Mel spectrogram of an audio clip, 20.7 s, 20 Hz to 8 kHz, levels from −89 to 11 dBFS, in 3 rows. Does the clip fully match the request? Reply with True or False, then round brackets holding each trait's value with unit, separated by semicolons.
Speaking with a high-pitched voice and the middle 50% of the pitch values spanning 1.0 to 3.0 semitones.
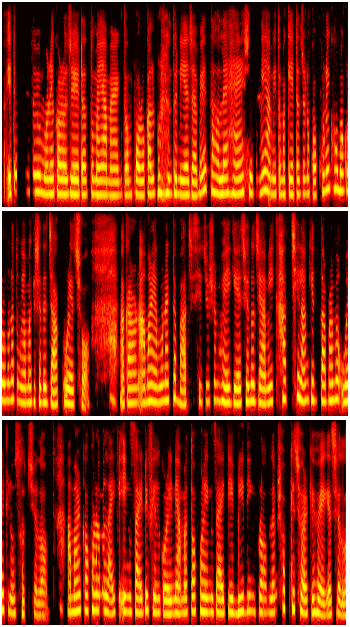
True (220 Hz; 2.6 semitones)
